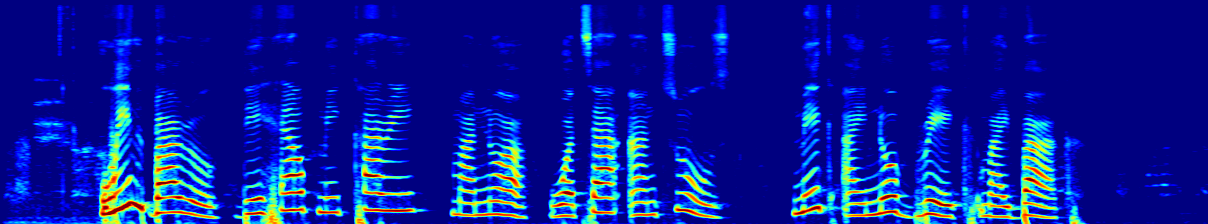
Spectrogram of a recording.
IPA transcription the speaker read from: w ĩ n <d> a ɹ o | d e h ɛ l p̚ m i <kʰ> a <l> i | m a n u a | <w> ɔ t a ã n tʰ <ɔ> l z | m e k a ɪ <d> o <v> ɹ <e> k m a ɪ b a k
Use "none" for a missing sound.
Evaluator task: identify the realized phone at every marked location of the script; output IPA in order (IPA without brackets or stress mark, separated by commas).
b, kʰ, ɹ, w, u, n, b, e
